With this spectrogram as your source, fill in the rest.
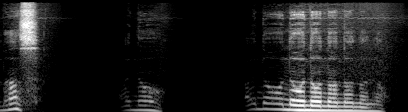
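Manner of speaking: rasping, hoarse, half-gone voice giving out. Reacting to a sudden loss of voice while recording: lost voice, hoarse. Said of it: "Ah bah j'ai plus de voix".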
